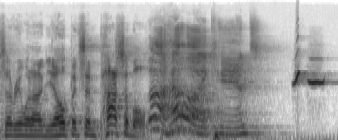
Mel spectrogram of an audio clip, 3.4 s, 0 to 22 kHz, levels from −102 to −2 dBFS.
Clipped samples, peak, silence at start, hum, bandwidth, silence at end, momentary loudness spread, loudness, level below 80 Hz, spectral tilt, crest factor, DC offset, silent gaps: under 0.1%; -6 dBFS; 0 s; none; 18.5 kHz; 0.1 s; 7 LU; -22 LUFS; -54 dBFS; -3 dB/octave; 18 dB; under 0.1%; none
